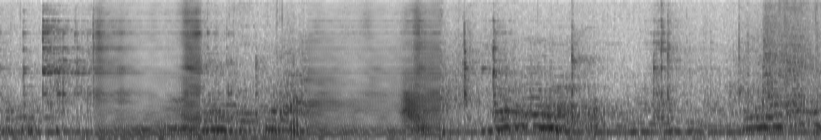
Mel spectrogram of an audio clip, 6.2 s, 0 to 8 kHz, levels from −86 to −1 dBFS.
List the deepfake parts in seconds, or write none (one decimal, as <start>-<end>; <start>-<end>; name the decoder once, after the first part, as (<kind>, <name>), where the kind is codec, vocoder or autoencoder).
0.7-1.5 (vocoder, Vocos); 2.3-3.3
